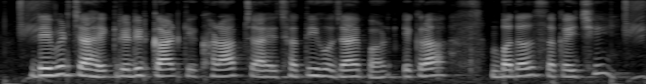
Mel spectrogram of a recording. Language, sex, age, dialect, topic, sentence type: Magahi, male, 25-30, Western, banking, statement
